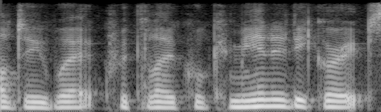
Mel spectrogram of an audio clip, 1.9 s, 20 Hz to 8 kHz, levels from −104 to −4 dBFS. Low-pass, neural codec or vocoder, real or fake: 7.2 kHz; codec, 16 kHz, 4.8 kbps, FACodec; fake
